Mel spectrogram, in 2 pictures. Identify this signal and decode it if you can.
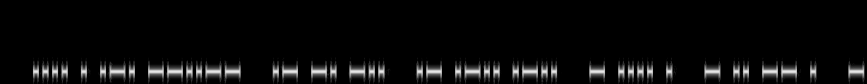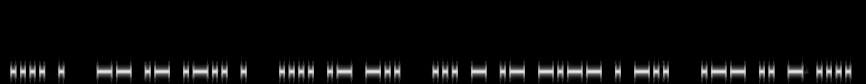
Morse code, heard as a keyed tone, about 25 wpm, 600 Hz. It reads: HER, AND ALL THE TIME THE MALE HAD STAYED WITH
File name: the old man and the sea part 1 25wpm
